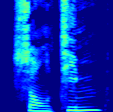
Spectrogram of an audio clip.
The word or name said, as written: centime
